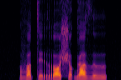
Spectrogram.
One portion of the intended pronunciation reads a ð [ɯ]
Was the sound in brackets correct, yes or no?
yes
